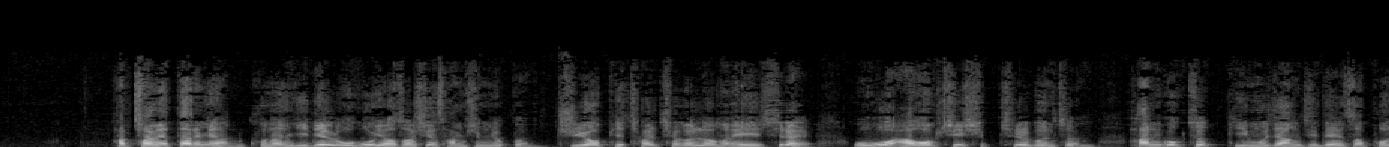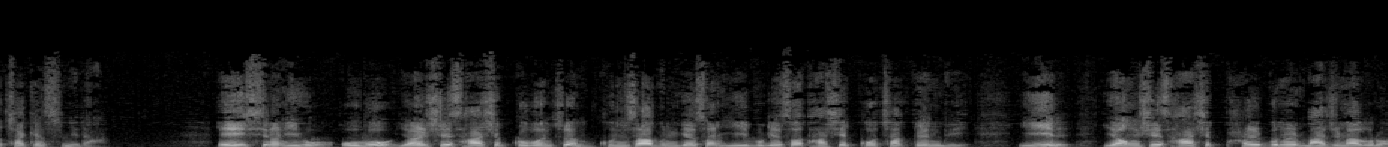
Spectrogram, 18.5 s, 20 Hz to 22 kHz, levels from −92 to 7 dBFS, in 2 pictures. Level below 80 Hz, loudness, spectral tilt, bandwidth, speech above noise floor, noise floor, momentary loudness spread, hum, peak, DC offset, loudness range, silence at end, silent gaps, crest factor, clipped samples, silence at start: -74 dBFS; -29 LUFS; -5 dB/octave; 14 kHz; 44 dB; -72 dBFS; 14 LU; none; -8 dBFS; under 0.1%; 5 LU; 0 s; none; 20 dB; under 0.1%; 0.75 s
